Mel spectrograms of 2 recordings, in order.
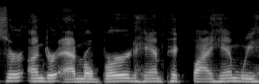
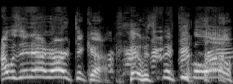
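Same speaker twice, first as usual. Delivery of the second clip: loud, high-pitched comic yell; hammed-up high wail of protest; mock-defensive protest; 5 dB louder than usual. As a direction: shout excuses in exaggerated indignation. Mock excuse about shrinkage.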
